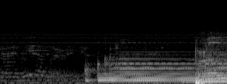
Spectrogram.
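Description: A song's guitar intro: after a faint stretch, a ringing guitar chord comes in just before a second in and sustains. A sharp hit lands at the very end.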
